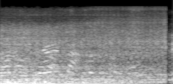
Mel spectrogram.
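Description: Roadside hubbub: bystanders' voices over steady traffic and engine noise.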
